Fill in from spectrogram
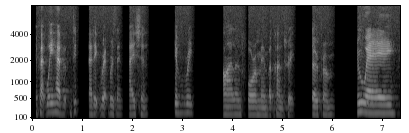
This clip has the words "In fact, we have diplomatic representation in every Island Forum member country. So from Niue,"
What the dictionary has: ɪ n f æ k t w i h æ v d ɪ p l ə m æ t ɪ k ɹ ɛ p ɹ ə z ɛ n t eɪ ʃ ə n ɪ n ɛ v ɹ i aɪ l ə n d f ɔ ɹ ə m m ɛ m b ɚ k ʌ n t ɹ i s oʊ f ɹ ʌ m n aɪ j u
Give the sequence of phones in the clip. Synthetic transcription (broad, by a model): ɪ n f æ k t w i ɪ v d ɪ p l ə m æ t ɪ k ɹ ɛ p ɹ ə z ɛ n t eɪ ə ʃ ɪ n ɛ v ɹ i aɪ l ə n d f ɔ ɹ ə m m ɛ m b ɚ k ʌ n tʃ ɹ i s oʊ f ɹ ʌ m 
